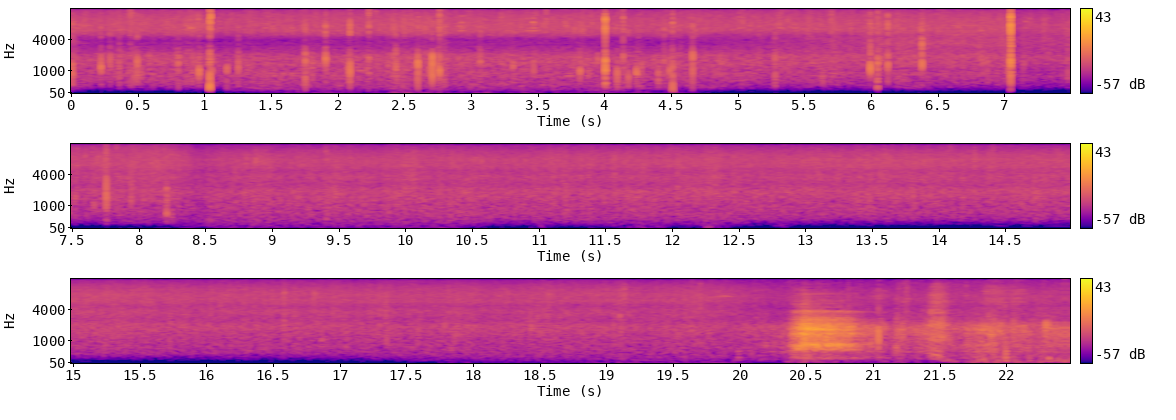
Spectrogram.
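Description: Heavy rain falling steadily as an even hiss. During the first several seconds sharp ticks of drops land close by. Near the end there is a brief louder rush of noise.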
